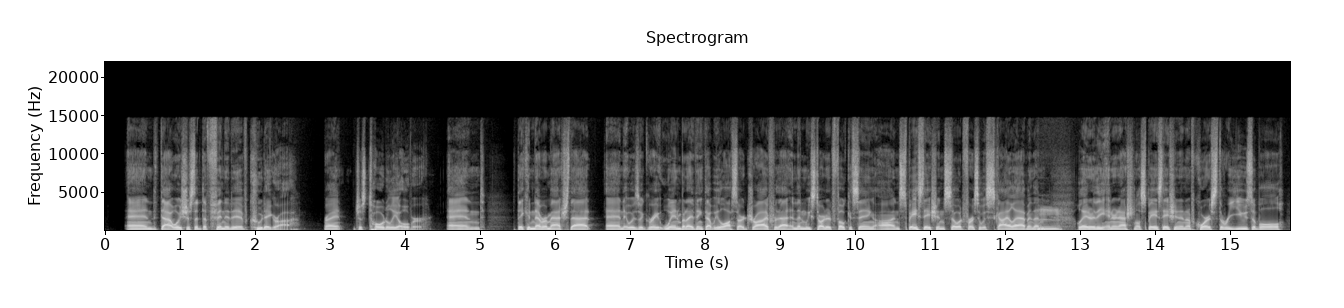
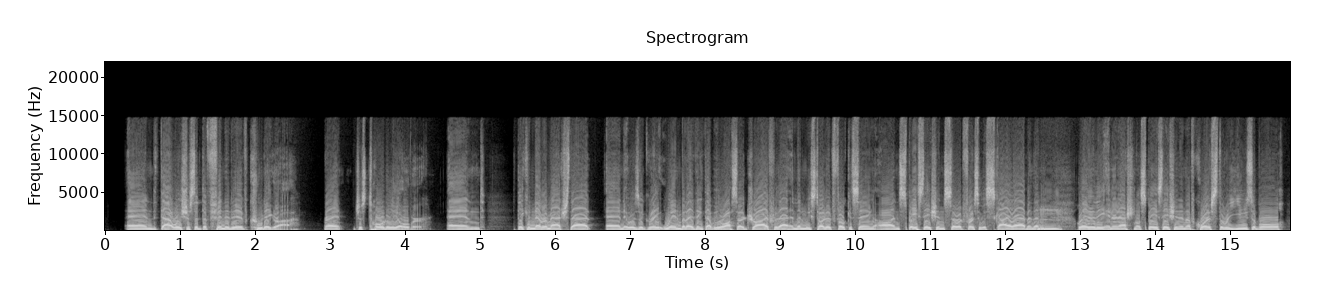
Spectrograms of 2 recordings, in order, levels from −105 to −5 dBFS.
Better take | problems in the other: first | distortion; heavy; 25% of the sound clipped

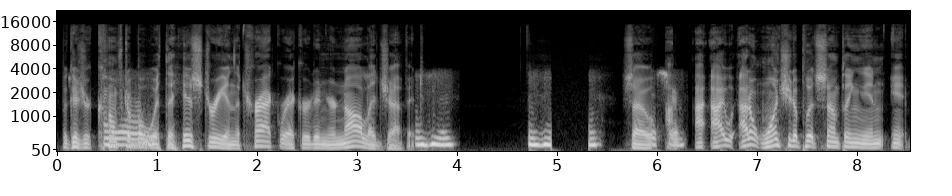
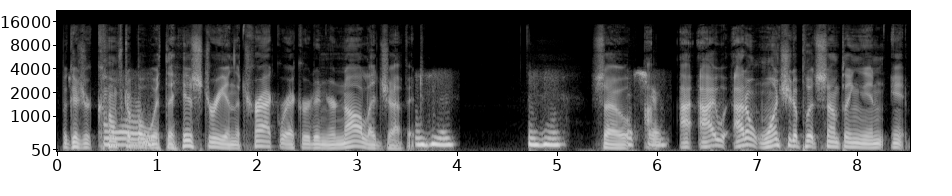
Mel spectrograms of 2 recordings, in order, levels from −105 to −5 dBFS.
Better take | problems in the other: second | audio freezing; at 5 s

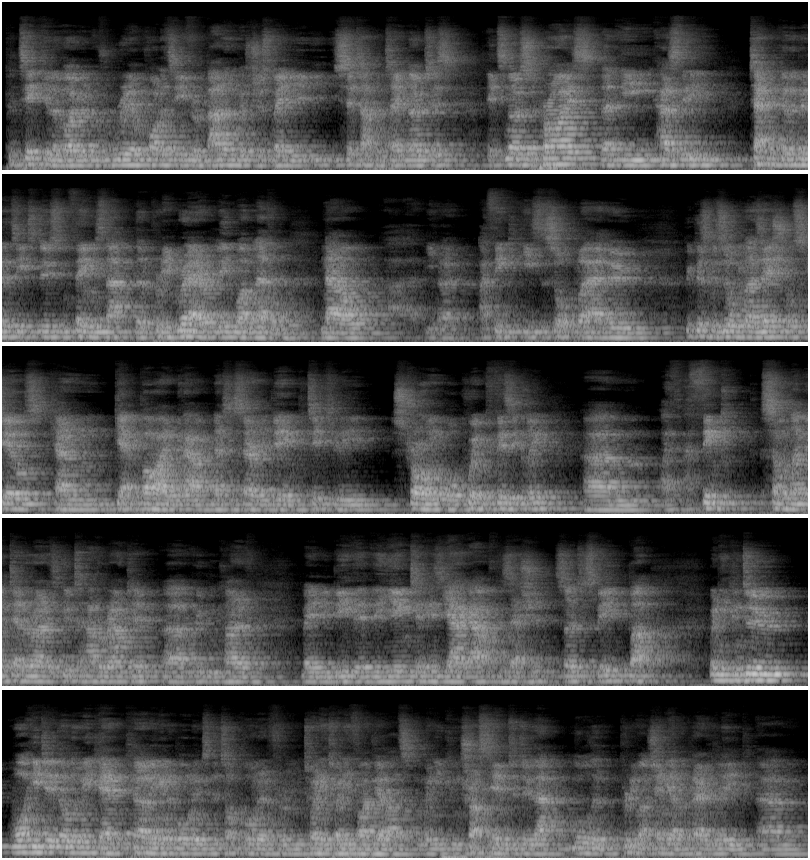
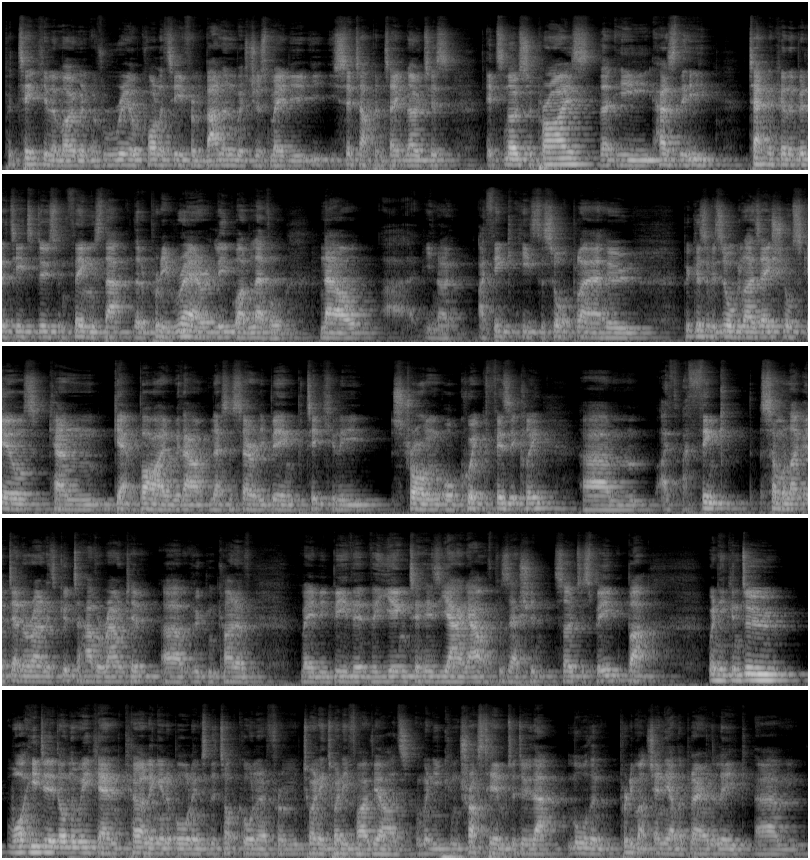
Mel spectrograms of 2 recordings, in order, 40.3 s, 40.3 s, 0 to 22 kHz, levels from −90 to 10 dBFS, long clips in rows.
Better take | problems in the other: second | room echo; strong; dies away in 0.9 s; slight in the second // off-mic speech; far; somewhat distant in the second

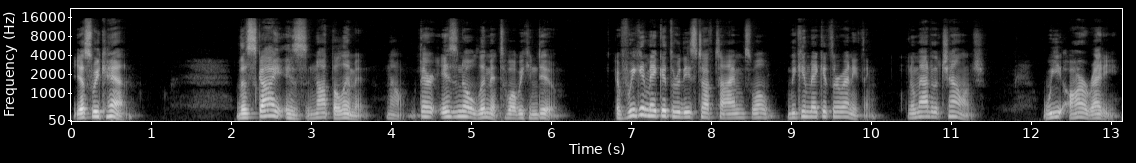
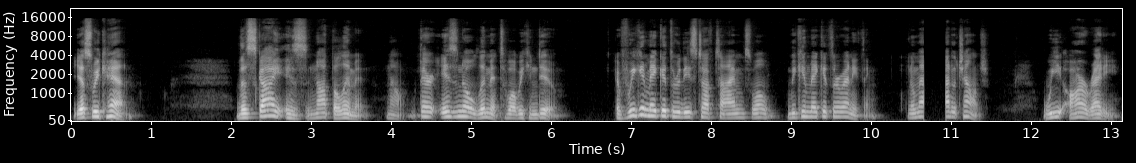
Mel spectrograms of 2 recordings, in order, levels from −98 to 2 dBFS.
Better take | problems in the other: first | audio freezing; at 11 s

